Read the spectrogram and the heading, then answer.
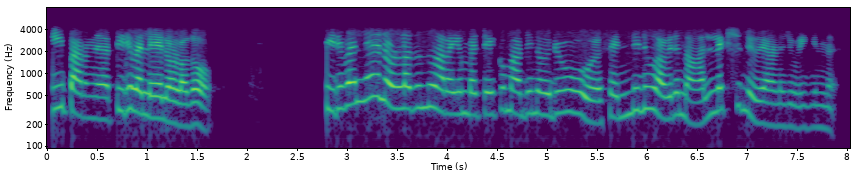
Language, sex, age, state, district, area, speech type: Malayalam, female, 18-30, Kerala, Pathanamthitta, rural, conversation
